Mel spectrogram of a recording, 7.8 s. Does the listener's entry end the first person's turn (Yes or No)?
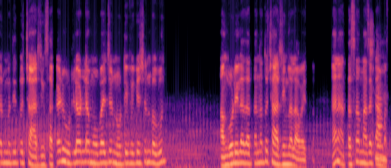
No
